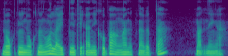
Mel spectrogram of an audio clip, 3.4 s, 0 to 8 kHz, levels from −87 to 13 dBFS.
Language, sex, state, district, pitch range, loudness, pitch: Garo, male, Meghalaya, South Garo Hills, 105-130 Hz, -19 LUFS, 110 Hz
